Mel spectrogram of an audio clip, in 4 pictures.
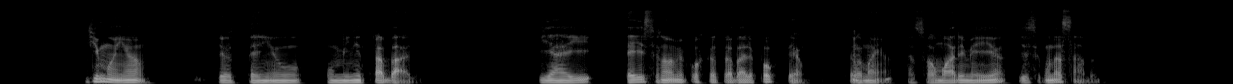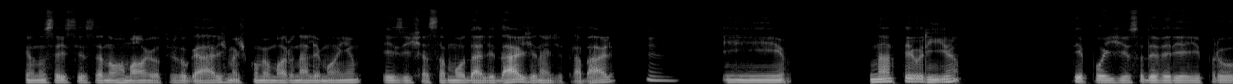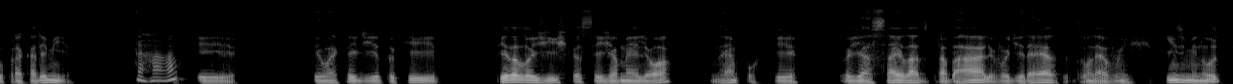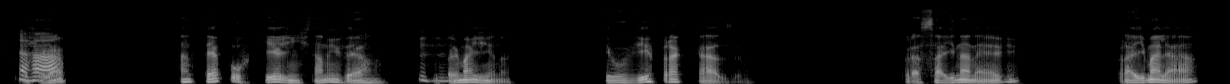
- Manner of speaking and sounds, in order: tapping
- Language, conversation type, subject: Portuguese, advice, Como posso criar uma rotina calma para descansar em casa?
